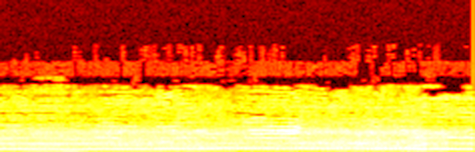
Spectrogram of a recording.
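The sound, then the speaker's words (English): A crowd at the annual congressional baseball game in Washington greets Joe Biden, mixing scattered boos with clapping, a steady, loud wash of voices and applause that holds for the whole moment, with a drawn-out low vocal tone running underneath. “They're mostly clapping.”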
